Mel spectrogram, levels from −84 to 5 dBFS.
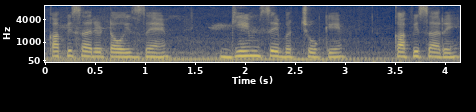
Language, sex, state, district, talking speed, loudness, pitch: Hindi, female, Chhattisgarh, Raipur, 145 wpm, -17 LUFS, 185 Hz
